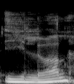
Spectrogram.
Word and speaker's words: Ilvall: Ilvall. That's a terrible way to pronounce it because it's so hard, and it's even worse in writing.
